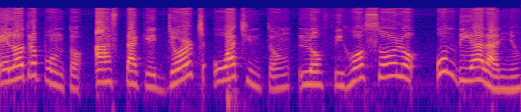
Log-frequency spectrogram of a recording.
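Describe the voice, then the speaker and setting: A woman's high-pitched voice at a very slow pace with very wide pitch swings, hardly any pauses and a dry, close sound with no echo. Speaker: radio co-host. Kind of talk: live radio talk show.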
